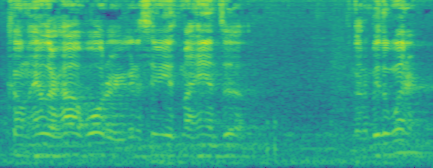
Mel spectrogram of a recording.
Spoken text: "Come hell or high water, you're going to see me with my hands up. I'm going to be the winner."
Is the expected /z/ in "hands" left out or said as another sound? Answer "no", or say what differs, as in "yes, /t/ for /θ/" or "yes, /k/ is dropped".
no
